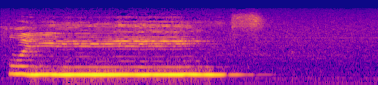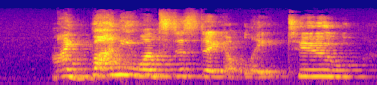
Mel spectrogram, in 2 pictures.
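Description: A woman's voice: extremely high pitch, little pitch movement, drawn-out words, a little mellow, pitched above the performer's own voice, exaggerated voice. A woman voicing a stubborn cartoon pigeon that pleads and wheedles dramatically against bedtime in a children's picture book. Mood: pleading. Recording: roomy echo, distant microphone.

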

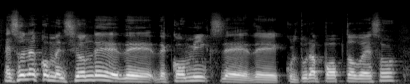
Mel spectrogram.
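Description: A Mexican man in his thirties talks in loose podcast banter. His voice sits a little high, and he keeps restarting words and laughing between them. It is close and clean through a lapel mic in a small studio. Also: animated, normal speed, mellow. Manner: stumbles over words, repeats and laughs often. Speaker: podcast co-host. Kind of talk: casual chat. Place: small studio with brick-wall set. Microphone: clip-on lapel mic.

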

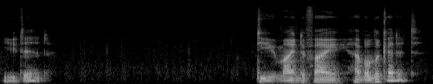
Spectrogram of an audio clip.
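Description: A courteous, kindly male vampire, acted by a man, speaks in a husky voice at an unhurried pace. He is soft-spoken and solicitous, with a gentle teasing streak and a low register. It is an intimate audio roleplay, with rain sounding around him. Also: sing-song, full character voice, poor audio. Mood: gentle concern. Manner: soft-spoken, solicitous, politely old-fashioned. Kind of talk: intimate scripted audio roleplay addressed to listener. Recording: close voice with rain sound effects. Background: rain sound effects.

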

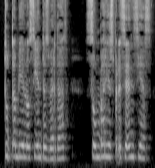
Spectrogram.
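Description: A woman's voice: on the high side, little pitch movement, unhurried, a little mellow. A woman voicing a commanding vampire matriarch in an audio drama, grave, imperious and fiercely protective. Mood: urgent command. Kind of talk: Spanish-language ASMR roleplay audio drama.

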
